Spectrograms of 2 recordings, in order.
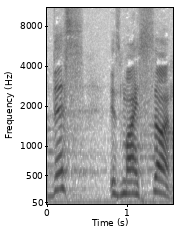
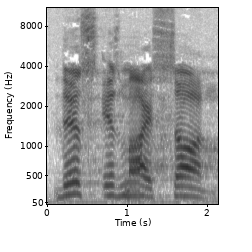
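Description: First: It is said in his normal voice. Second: It is said in a changed, put-on voice.

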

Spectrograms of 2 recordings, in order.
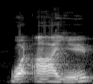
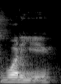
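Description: First: Each word is said fully and separately. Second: The words run together in a shortened form. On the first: "what are you becomes" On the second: "becomes what are you"

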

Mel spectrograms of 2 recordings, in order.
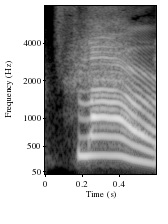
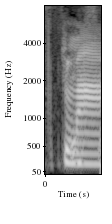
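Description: First: Flour is said the way speakers overseas say it. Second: Flour is said like 'flar', in Singaporean style. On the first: "If you are overseas, it's flour" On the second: "Singlish is flour. Like F-L-A-R"

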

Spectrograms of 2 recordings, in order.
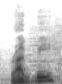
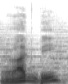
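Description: First: It is said in an Australian accent. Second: It is said in a posh southern English accent. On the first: "if you're Australian" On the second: "by posh English southerners"

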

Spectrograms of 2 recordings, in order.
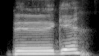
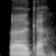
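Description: First: It is said in a Liverpool (Scouse) accent. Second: It is said in the speaker's own English accent.

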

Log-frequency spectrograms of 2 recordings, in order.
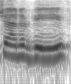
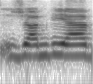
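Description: First: The name is pronounced the English way. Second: The name is pronounced the French way. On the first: "if you speak the English version of my French name" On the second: "my French name"

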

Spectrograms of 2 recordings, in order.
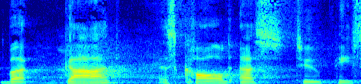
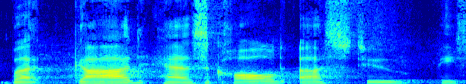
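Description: First: It is said at a normal, quicker pace. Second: It is said at a slightly slower pace.

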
